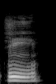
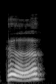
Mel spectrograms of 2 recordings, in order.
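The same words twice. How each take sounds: First: The g is a soft j sound. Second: The g is a hard g sound. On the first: "È dolce come la C" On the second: "Ha un suono duro"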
